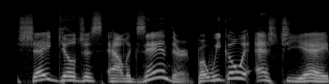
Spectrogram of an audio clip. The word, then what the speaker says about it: Shai Gilgeous-Alexander: It's Shai Gilgeous-Alexander.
